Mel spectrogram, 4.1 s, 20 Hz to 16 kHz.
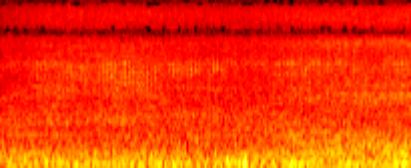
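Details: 1980 Chrysler Cordoba (43 years old) with a mechanical gauge reading 40 psi oil pressure: steady, even low rumble with no ticking or knocking at idle; idling cleanly and healthy.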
